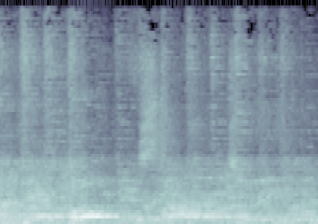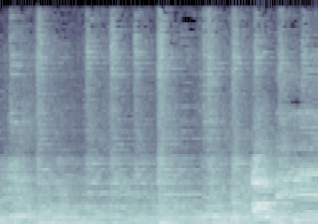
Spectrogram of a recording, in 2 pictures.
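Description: Two acoustic guitars strummed in a live duo performance, with a voice singing a melody over them.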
